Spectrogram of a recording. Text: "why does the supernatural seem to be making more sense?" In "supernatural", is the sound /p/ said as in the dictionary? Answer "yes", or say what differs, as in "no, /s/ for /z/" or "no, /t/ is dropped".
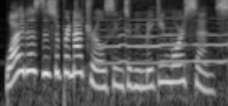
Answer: yes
